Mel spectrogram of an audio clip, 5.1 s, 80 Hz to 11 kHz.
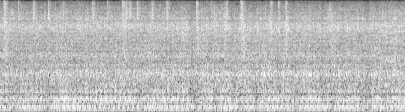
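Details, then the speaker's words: Nissan 240SX S13, about 30 years old, just after replacing the fuel pump and sending unit, not yet warmed up: starts faster than usual, but the low idle is still lumpy with occasional stumbles; cause of the rough idle not yet found. "idle's still rough but usually on startup the car almost always dies because it just drops down"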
